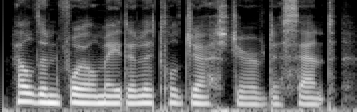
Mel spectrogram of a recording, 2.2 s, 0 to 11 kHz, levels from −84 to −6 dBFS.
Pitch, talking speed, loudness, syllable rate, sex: 175 Hz, 215 wpm, -16 LUFS, 7.2 syllables/s, female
